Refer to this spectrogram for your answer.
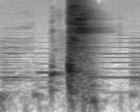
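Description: A single loud sneeze bursts out after a brief sharp intake of breath, then trails off quickly into quiet with a faint steady hum.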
